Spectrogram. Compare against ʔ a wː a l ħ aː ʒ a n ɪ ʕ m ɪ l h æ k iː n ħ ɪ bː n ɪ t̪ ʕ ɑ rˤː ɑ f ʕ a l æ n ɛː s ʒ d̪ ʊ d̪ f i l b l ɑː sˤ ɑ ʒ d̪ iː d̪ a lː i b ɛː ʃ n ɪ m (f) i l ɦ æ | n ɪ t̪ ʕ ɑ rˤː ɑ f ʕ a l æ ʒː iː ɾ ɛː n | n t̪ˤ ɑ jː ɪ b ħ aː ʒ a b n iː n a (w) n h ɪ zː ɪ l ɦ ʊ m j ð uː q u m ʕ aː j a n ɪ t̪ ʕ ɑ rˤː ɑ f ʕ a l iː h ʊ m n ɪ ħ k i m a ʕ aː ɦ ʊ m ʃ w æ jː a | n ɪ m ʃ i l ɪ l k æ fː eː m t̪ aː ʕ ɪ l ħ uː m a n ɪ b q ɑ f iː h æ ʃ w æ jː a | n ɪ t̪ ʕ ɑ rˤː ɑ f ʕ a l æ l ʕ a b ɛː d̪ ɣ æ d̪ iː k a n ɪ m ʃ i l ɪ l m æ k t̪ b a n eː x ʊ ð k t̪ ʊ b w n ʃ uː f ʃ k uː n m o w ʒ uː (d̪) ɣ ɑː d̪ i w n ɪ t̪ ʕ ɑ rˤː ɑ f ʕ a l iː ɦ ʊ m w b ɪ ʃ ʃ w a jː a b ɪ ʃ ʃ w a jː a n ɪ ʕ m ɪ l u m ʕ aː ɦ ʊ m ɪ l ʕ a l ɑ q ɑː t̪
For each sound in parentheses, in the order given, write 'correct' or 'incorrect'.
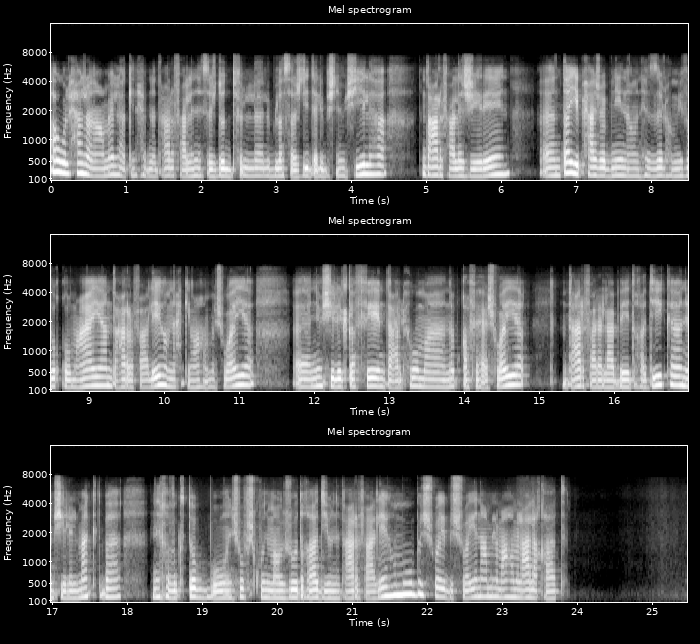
incorrect: ʃ, correct, correct

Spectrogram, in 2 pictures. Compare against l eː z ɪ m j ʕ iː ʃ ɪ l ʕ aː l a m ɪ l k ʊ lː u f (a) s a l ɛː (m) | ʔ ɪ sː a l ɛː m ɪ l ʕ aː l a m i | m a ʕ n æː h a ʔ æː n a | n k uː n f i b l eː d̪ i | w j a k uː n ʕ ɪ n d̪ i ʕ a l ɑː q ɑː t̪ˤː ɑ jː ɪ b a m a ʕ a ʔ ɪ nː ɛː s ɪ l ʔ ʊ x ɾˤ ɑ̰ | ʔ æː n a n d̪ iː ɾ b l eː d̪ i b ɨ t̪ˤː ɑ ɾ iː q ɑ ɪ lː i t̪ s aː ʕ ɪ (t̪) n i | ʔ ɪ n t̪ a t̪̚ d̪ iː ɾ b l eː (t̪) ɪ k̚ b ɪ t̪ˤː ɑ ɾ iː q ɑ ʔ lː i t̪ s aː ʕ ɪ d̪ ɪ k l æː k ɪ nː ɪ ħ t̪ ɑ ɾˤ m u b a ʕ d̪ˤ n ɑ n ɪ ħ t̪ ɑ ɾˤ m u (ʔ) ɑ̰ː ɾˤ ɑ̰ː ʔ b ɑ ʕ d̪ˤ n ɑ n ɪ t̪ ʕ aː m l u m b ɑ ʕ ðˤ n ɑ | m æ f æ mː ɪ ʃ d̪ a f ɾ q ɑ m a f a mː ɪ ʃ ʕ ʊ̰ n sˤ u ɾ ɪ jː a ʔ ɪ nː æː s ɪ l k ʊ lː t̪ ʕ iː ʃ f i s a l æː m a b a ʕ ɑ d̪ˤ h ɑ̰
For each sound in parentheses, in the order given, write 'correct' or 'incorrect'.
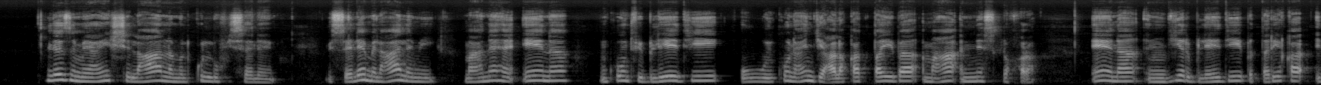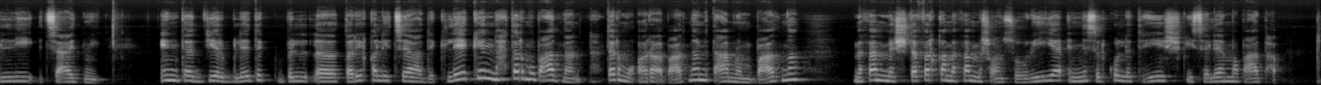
incorrect: i, correct, incorrect: d̪, incorrect: d̪, correct

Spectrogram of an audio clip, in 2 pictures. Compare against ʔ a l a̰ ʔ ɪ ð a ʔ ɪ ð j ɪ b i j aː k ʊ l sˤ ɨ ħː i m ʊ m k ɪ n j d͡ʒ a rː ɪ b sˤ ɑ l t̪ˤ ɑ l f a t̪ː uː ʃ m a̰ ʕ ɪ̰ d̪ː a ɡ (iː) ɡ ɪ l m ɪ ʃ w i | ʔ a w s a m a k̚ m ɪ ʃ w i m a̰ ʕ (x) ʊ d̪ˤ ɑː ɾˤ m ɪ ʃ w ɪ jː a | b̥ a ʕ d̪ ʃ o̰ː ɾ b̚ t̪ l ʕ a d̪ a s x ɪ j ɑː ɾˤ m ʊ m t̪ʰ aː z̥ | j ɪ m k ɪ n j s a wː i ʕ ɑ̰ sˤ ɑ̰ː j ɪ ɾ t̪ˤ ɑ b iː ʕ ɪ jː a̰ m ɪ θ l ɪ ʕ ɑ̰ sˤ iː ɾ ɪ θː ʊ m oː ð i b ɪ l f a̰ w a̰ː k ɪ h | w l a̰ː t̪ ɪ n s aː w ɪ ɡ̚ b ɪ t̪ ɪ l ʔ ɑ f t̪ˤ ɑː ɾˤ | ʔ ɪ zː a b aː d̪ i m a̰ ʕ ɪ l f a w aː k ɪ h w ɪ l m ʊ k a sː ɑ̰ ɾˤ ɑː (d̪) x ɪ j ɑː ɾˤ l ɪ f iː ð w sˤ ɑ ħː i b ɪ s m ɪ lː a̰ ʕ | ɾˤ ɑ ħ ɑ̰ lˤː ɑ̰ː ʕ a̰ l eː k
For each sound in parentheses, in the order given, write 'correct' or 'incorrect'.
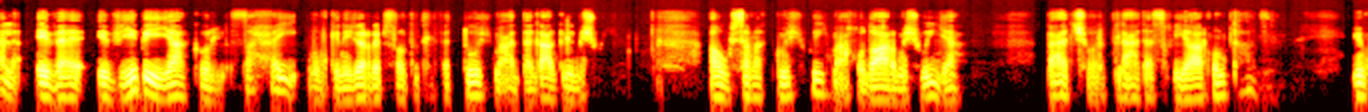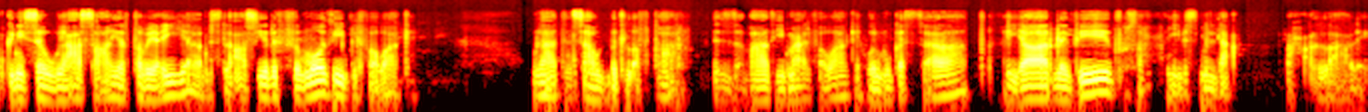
incorrect: aː, correct, incorrect: t̪

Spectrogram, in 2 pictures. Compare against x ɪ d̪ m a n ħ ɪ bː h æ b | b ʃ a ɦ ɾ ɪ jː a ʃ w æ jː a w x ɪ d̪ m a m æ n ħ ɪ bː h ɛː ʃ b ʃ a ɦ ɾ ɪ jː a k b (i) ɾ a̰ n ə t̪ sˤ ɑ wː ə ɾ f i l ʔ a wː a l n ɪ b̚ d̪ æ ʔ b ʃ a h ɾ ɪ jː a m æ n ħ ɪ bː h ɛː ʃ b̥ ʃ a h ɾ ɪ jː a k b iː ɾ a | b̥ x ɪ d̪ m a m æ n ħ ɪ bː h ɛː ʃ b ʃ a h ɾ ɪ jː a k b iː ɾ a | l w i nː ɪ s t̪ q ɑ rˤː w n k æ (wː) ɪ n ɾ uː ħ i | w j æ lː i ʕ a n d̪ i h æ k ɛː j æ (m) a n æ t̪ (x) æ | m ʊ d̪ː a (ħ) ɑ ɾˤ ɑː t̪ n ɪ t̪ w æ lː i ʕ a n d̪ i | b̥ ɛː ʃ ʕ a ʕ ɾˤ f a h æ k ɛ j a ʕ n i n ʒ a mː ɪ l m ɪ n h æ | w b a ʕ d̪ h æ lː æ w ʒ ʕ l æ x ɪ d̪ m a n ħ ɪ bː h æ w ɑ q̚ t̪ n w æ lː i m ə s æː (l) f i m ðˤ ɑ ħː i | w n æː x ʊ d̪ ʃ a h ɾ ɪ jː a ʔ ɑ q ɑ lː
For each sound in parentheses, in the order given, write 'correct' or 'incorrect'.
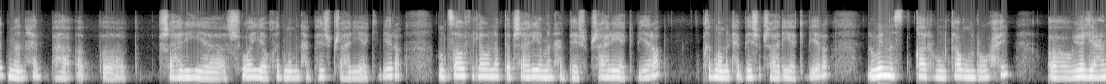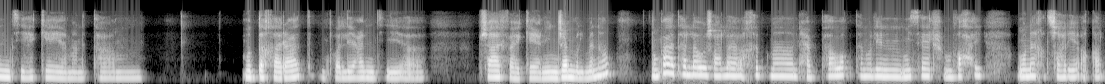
incorrect: iː, correct, correct, incorrect: h, incorrect: x, correct

